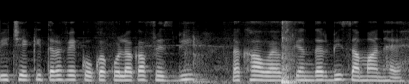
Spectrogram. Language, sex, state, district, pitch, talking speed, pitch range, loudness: Hindi, female, Bihar, Katihar, 200 Hz, 250 wpm, 195-210 Hz, -17 LUFS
